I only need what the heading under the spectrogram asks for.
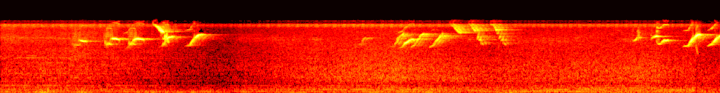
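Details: Double-collared seedeater song: three bursts of quick, high, slurred notes sweeping down, each burst about a second long with quiet gaps between, against a faint steady hiss.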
